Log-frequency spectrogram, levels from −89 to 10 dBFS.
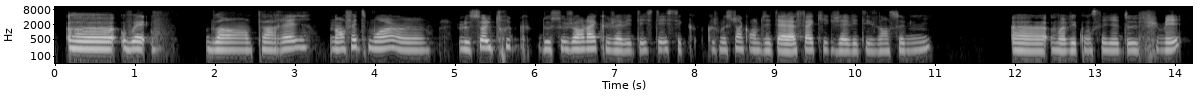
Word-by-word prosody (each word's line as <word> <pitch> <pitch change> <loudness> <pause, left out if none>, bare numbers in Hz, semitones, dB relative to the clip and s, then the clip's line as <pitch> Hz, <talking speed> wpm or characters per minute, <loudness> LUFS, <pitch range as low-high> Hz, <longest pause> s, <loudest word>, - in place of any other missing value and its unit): Heu, 205 -2 +8
ouais. 205 -2 +3 0.7
Ben 190 -1 +1
pareil. 200 +4 0 0.3
Mais 200 - -3
en 200 +1 +2
fait, 240 +3 -3
moi, 215 +1 +1
heu, 185 -1 -3 0.4
le 195 -1 -3
seul 220 +3 +3
truc 250 +3 -9 0.3
de 200 0 -4
ce 205 +2 -7
genre 200 0 +3
là 205 0 +5
que 200 -2 -10
j'avais 175 -1 -2
testé, 180 +2 -9
c'est 195 -1 -12
q 180 - -21 0.2
que 190 - -15
je 190 - -17
me 190 - -6
souviens 200 +2 -6
quand 185 -3 -8
j'étais 180 0 -3
à 165 - +6
la 160 0 +7
fac 185 +3 -2
et 190 - -10
que 180 - -19
j'avais 170 0 -2
des 165 0 -12
insomnies, 175 +5 -9 1.0
heu, 170 -2 +1
on 185 - -9
m'avait 175 0 -1
conseillé 175 0 -6
de 175 +1 -5
fumer 185 +2 -3
185 Hz, 175 wpm, -23 LUFS, 175-200 Hz, 1.0 s, Heu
